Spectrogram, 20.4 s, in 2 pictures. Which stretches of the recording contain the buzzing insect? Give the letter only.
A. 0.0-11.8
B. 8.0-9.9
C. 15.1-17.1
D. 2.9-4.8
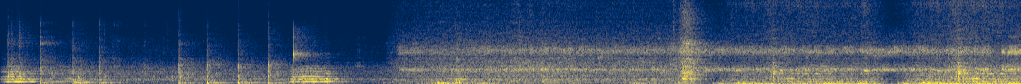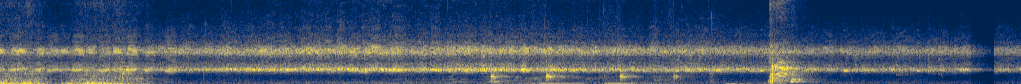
A.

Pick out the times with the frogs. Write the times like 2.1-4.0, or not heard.
4.0-20.3.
